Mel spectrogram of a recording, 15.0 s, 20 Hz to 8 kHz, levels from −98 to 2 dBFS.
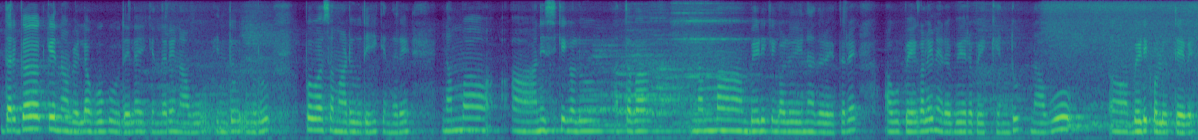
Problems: constant background noise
